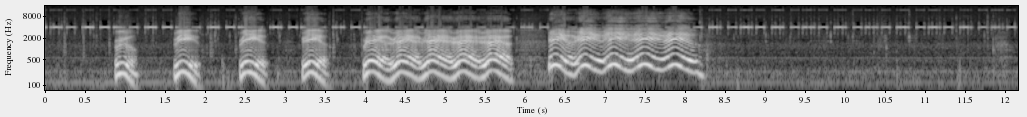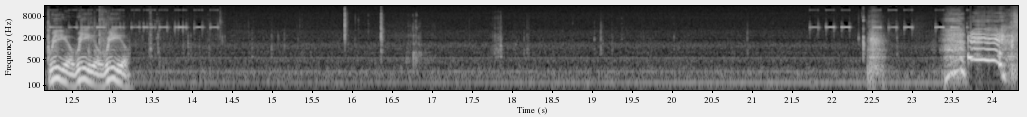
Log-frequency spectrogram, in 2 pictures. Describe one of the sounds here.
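Electronic testers beep with a loud, warbling, wavering tone.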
